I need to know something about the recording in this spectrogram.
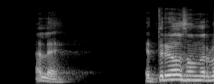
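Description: A man's short sigh-like voiced exhalation, falling in pitch and trailing off into breath, about half a second in, followed by his speech starting again.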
